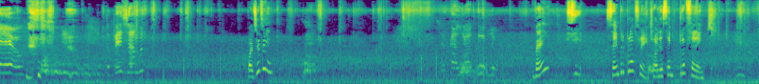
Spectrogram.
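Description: A young boy talks.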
